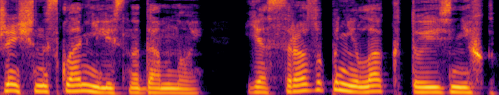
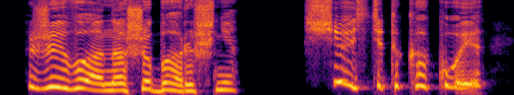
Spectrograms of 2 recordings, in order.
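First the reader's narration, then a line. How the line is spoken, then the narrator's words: Sobbing. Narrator (Russian): Спиридоновна всхлипнула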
